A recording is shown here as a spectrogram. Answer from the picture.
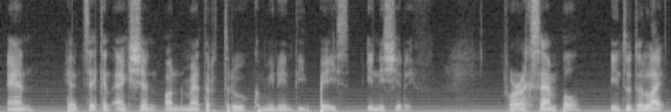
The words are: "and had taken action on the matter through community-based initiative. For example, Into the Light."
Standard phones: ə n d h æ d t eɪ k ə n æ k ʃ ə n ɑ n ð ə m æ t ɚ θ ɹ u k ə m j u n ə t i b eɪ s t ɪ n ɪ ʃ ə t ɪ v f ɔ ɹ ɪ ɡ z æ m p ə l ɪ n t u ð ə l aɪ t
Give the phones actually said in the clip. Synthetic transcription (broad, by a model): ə n h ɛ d t eɪ k ə n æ k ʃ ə n ɑ n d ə m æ t ɚ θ ɹ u k ə m j u n ə t i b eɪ s ɪ n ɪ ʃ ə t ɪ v f ɔ ɹ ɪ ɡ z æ m p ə l ɪ n t u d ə l aɪ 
